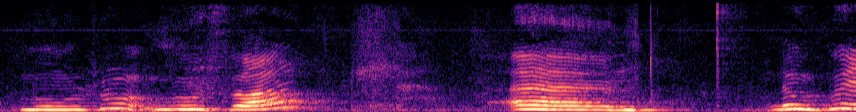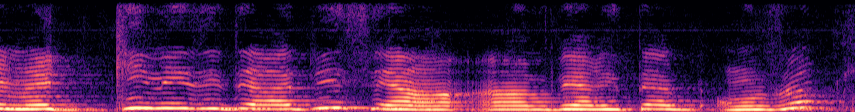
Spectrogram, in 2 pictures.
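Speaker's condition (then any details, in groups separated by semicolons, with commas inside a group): Cerebral palsy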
